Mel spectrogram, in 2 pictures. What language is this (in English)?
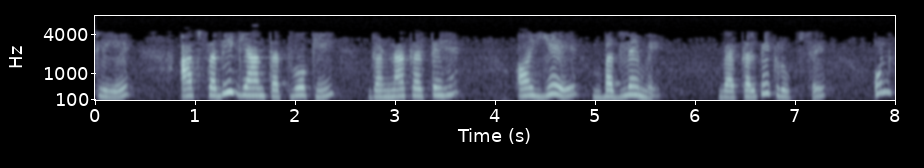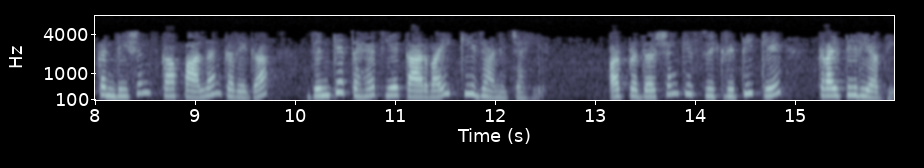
Hindi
